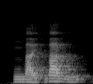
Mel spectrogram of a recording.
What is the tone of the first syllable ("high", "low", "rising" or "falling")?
low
